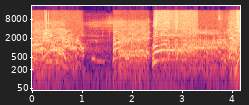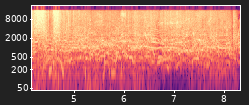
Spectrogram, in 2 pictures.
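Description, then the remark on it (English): Several gamers scream and yell over one another during a video game raid in a loud, continuous frenzy, with only a brief dip near the start before the shouting surges back up and carries on to the end. “It's just like it's just Dragon Ball Z screaming at this point.”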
